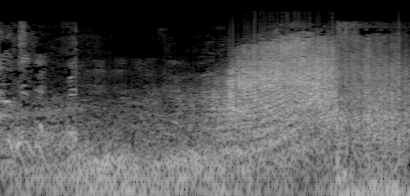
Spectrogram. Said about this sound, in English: That, ladies and gentlemen, is what we call an explosion. Now, this happened to take place. This video right here allegedly is from that raid that I talked to you guys about a little bit earlier on where they went in and they schwacked a guy.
